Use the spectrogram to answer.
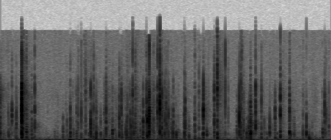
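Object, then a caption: Cellophane wrap over a folded towel. A folded blue terry Carnival towel sealed in thin clear cellophane wrap lies flat on a table while fingertips with medium painted nails press and crinkle the loose cellophane. A dense run of bright, sharp crackles and crunchy crinkles rises and falls over a quiet background, with short, clipped snaps standing out here and there.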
